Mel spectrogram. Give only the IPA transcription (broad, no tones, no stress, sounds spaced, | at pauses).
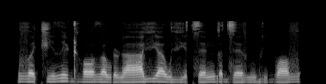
v ɜ t͡ʃ i ð i ɖʱ ɔː ð ɒ w ɽ ɵ ɳ aː vʲ aː w vʲ ɛ t͡s ɛ ŋ ɡ ɜ d͡z ɛː v m b i b ɒ v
